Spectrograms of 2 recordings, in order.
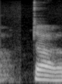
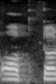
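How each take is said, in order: First: The vowel is an open, unrounded 'ah'. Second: The vowel is a rounded 'aw'. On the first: The speaker calls it right. "সরি আর মতন উচ্চারণ হবে" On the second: The speaker calls it wrong. "আমরা কিন্তু অফটার বলতেছি না"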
